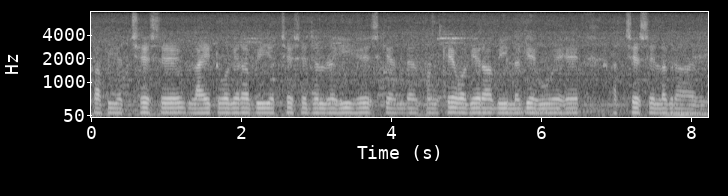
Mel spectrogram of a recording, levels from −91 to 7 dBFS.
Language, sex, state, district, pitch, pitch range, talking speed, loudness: Hindi, male, Rajasthan, Bikaner, 130 Hz, 130-135 Hz, 175 wpm, -18 LUFS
